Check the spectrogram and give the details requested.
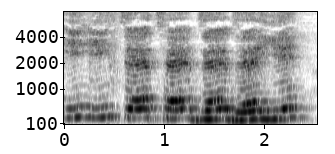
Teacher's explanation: जिन वर्णों का उच्चारण करते समय समास वायु तालु को स्पर्श करके मुख से बाहर निकलती है तो उन्हें तालव्य वर्ण कहते हैं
